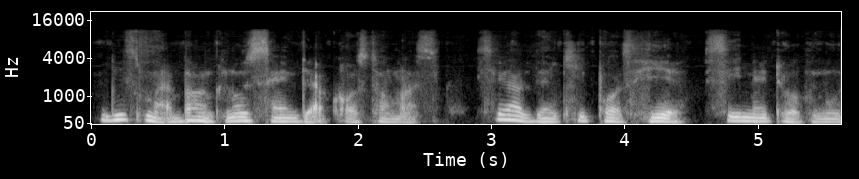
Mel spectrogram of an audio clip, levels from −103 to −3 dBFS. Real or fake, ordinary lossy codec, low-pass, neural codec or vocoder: fake; none; none; codec, 24 kHz, 3 kbps, HILCodec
